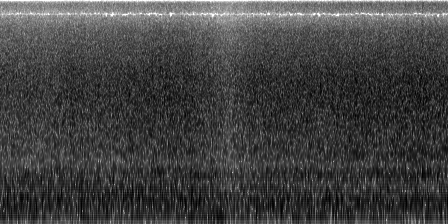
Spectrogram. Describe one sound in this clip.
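Water rushes and roars over a weir.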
